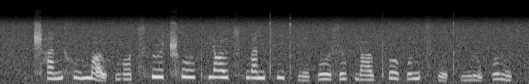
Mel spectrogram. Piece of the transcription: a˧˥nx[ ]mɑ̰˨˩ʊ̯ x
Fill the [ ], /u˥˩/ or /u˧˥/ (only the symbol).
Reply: u˧˥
